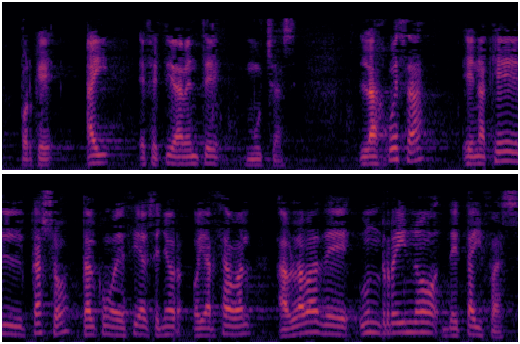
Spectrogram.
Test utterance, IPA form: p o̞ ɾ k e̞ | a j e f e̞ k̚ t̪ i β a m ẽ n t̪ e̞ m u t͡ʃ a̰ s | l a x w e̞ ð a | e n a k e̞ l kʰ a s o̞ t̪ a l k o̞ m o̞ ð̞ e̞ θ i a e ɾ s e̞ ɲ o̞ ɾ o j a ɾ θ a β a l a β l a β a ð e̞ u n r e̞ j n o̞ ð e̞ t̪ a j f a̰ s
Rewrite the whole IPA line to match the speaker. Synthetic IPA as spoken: p o̞ ɾ k e̞ | a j e f e̞ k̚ t̪ i β a m ẽ n t̪ e̞ m u t͡ʃ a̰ s | l a x w e̞ θ a | e n a k e̞ l k a s o̞ t̪ a l k o̞ m o̞ ð̞ e̞ θ i a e l s e̞ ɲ o̞ ɾ o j a ɾ θ a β a l a β l a β a ð e̞ u n r e̞ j n o̞ ð e̞ t̪ a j f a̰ s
